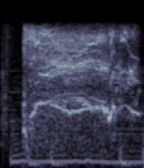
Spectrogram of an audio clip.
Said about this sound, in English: I need to move my phone out for a second because I got to flush.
